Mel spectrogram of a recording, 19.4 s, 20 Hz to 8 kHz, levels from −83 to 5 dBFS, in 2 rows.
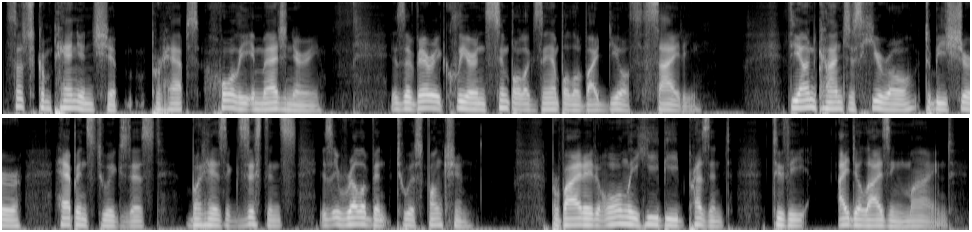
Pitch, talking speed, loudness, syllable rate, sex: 110 Hz, 125 wpm, -18 LUFS, 5.0 syllables/s, male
